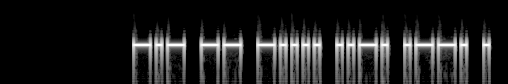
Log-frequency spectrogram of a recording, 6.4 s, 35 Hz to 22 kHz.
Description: Morse code, heard as a keyed tone, about 17 wpm, 700 Hz. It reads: KM6FPE
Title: USA Call Signs - 6 Characters - Repeated 2x - 17wpm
